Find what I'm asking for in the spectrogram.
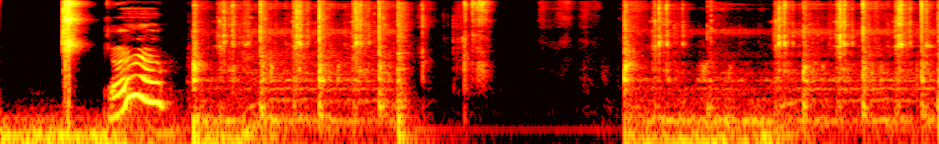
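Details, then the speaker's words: Sewing machine stitching thick leather for a waist pack: rapid, sharp, loud but even clattering as the needle punches through the material; stitching is otherwise fine. "Noisy. Can you hear that needle? Can you hear it going into the fabric, making all that racket? It's sewing fine, but wow."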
